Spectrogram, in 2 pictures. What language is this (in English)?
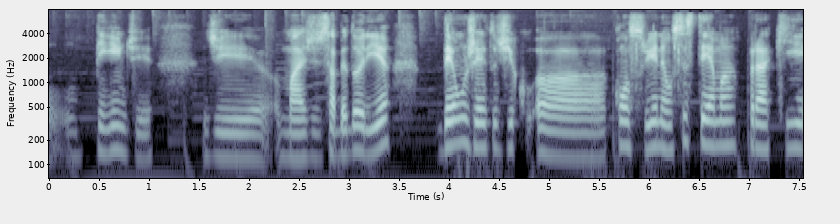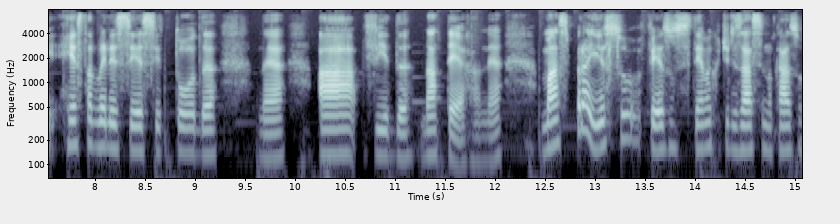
Portuguese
